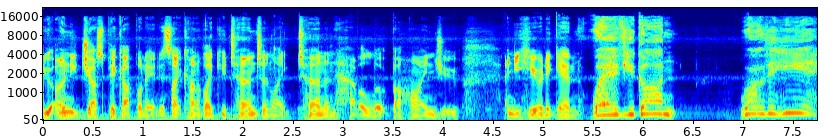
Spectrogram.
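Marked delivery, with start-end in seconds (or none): 5.5-7.8 high-pitched, desperate calling. Game master voicing voices the player hears behind them near the cave, desperate calling voices.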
